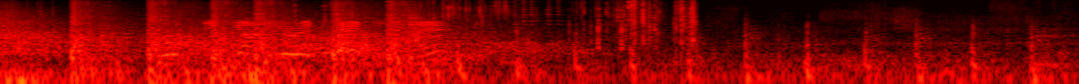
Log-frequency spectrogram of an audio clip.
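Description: Rapid bursts of video game gunfire from a game stream, dense sharp shots close up in the first half, then sparser irregular single shots toward the end.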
